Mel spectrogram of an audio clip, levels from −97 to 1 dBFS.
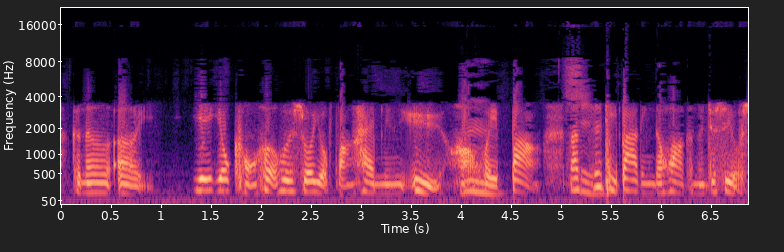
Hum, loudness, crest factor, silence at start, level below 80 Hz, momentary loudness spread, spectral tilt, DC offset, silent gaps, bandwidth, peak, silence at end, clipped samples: none; -20 LUFS; 14 dB; 0 s; -52 dBFS; 5 LU; -6 dB/octave; under 0.1%; none; 9 kHz; -4 dBFS; 0 s; under 0.1%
